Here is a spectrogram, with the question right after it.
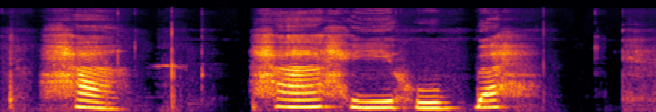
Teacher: huruf ini kita keluarkan dari tengah tenggorokan kita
